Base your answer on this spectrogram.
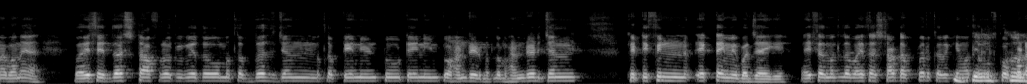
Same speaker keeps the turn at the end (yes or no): no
